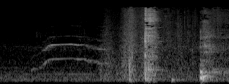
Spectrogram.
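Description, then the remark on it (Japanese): A cat named Ran meows for tuna, giving a drawn-out, rising-then-falling meow followed by a few short bursts of higher, scratchier cat cries. There is no talking. “ランちゃん声可愛らしく泣いてもあげませんよカリカリがあるでしょ”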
